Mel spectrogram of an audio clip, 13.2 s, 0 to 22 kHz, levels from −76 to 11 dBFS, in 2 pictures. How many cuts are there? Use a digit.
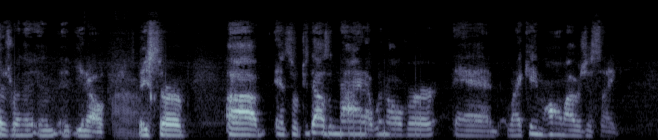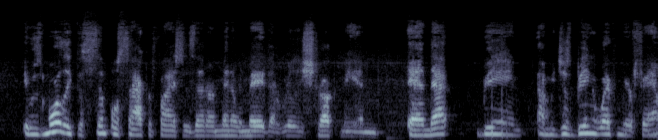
3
